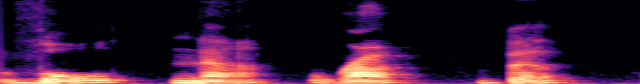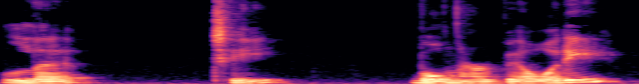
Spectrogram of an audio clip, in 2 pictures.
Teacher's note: in the word vulnerability the stress is on the fourth syllable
